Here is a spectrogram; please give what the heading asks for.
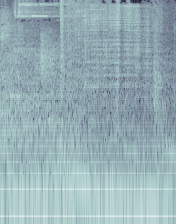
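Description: A huge, loud explosion of a weapon, Arjun's Brahmastra shot at the Sangsaptaks: a sharp bang cracks out, then a heavy, deep rumble rolls on and fills the whole moment, overwhelming, with no voices.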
